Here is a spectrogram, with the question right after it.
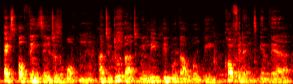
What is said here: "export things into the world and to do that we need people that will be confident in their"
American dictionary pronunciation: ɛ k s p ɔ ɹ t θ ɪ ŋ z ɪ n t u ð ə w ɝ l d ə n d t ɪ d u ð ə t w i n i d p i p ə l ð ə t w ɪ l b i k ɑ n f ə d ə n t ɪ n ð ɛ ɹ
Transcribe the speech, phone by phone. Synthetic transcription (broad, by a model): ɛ k s p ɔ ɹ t θ ɪ ŋ z ɪ n t u ð ə w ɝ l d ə n t ɪ d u ð ə t w i n i d p i p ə l ð ə t w ɪ l b i k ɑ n f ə d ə n t ɪ n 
